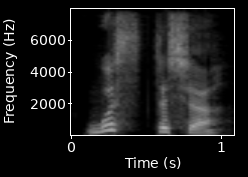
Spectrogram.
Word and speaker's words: Worcestershire: among English people and we say Worcestershire Worcestershire we try to say Worcestershire sauce Worcestershire sauce but because it's a bit of a mouthful that pronunciation there is a shorter way to say it which is which is just Worcester Worcester sauce next one Satsuki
